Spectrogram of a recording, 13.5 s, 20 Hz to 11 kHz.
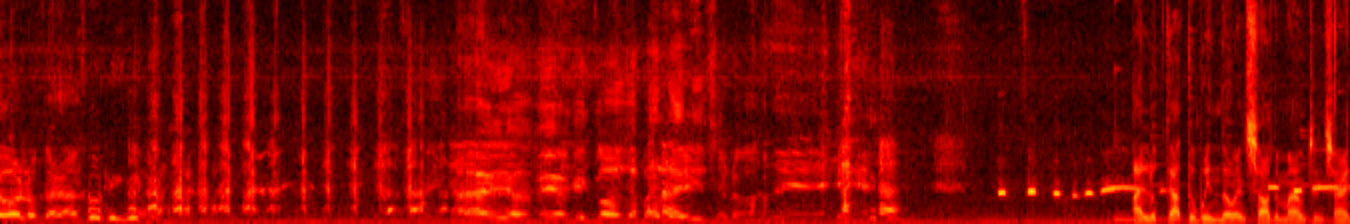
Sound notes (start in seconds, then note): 9.9 man whistling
